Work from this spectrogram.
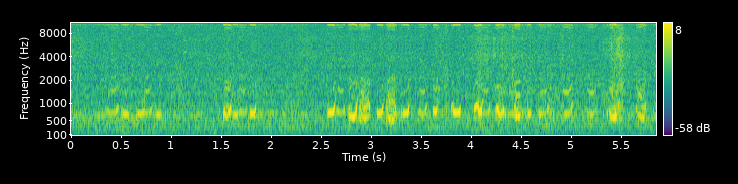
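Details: Baby guinea pigs talking: soft, short squeaky chirps in quick clustered bursts, many overlapping from around one and a half seconds onward, over a steady low background hiss.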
